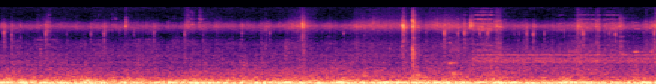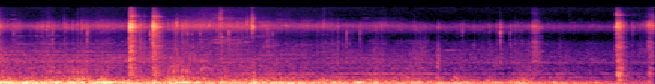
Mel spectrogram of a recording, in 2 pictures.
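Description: Steady low rumble of a VIA Rail passenger train heard inside the coach while moving on the track, with a few sharp clicks. The rumble fades over the last few seconds as the train slows.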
